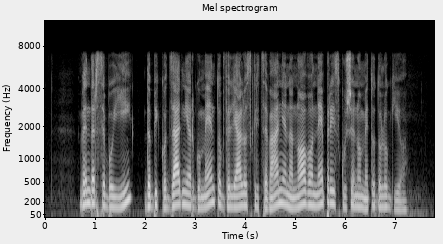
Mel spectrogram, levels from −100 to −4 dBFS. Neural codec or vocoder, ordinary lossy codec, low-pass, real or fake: none; none; 7.2 kHz; real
